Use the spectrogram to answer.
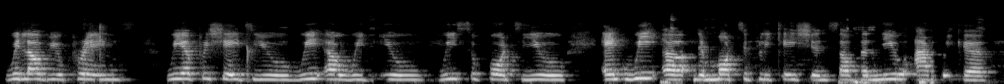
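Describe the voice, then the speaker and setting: A woman's voice: a little high, little pitch movement, takes it slowly, lo-fi sound. A woman hosting a live online interview, asking questions in an effusive, supportive way. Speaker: host.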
